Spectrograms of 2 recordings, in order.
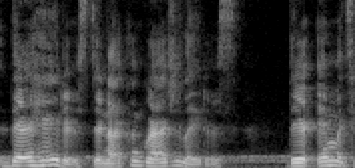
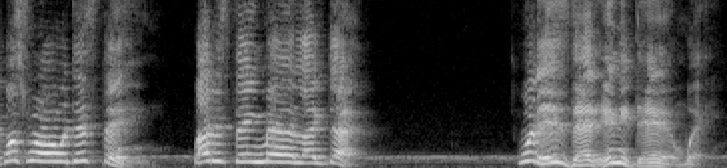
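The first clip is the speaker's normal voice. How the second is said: puzzled onlookers; 11 semitones higher, 6 dB louder than usual. Acted. Pagans puzzled by the devil.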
